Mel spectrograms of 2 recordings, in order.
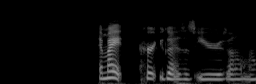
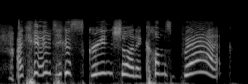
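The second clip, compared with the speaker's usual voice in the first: high-pitched wail of frustration; frustrated, voice shooting way up; exasperated outburst; 10 semitones higher, 4 dB louder than usual. Real, not acted. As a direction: whine loudly at uncooperative tech, dragging out the end. Frustrated by screenshot failing.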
